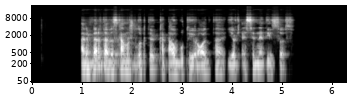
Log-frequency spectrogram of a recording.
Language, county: Lithuanian, Kaunas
